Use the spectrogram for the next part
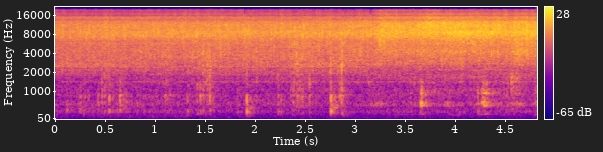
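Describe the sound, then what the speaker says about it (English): Onions sautéing in hot fat for clam chowder, a steady close sizzle with occasional stirring clicks throughout, growing slightly louder toward the end, no talk. "now we're going to throw our onions in."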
